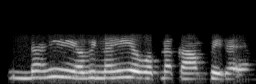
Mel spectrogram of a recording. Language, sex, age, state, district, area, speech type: Hindi, female, 18-30, Bihar, Vaishali, rural, conversation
